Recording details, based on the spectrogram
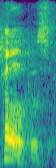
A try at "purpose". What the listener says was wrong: Purpose. Say purpose. Nah, it's Purpose. Why you keep doing brr? Purr. Say purr. Say purr. Purpose.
